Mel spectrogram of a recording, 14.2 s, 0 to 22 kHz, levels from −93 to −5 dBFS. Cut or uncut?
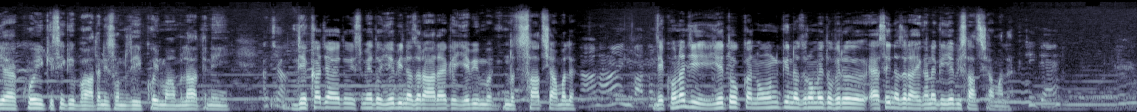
uncut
